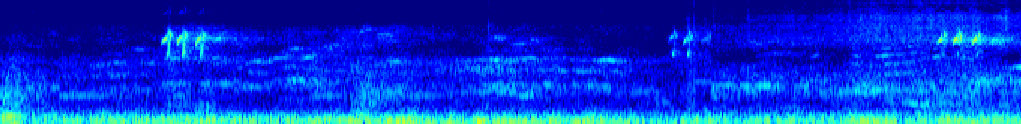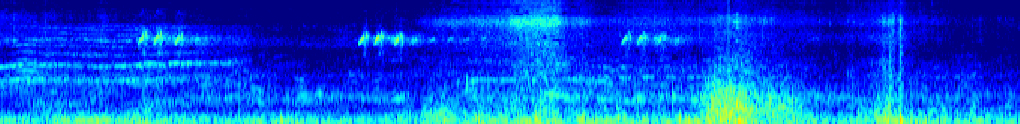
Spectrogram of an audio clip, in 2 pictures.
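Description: Birds chirping in short, repeated calls over a low rumble of handling noise, with a short rustle and a knock near the end, the loudest sounds.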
